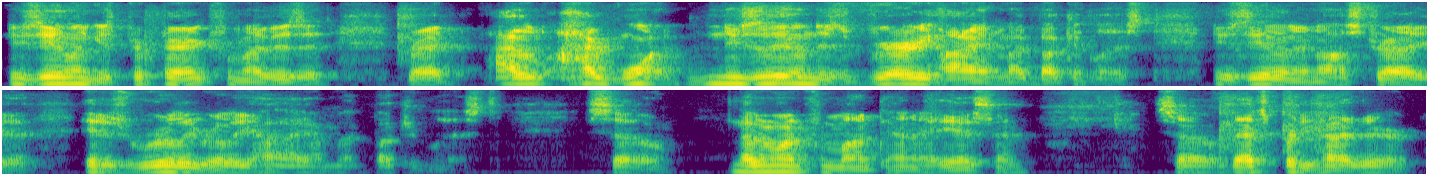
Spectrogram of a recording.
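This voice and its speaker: An older American man, a retired pilot, hosts a live stream, chatting casually and rambling with many fillers and restarts. His voice is low-pitched and moves at normal speed.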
